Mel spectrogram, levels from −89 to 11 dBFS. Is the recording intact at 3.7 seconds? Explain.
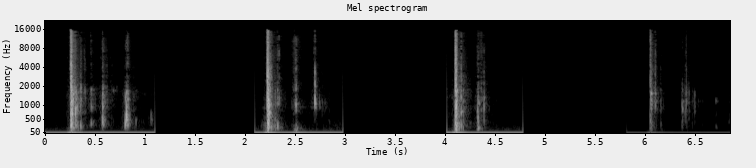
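Yes, the audio is intact at 3.7 seconds, with no fault heard at that moment and any gradual level change there sounding like an ordinary fader move rather than a defect.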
